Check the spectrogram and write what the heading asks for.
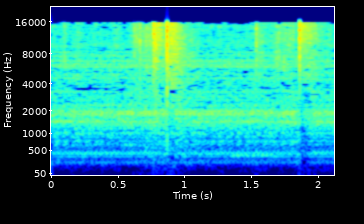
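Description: Crisp fried pork rind (chicharrón) being broken apart by hand, giving a few faint crackles a little under a second in and a click near the end, over a steady faint hum.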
